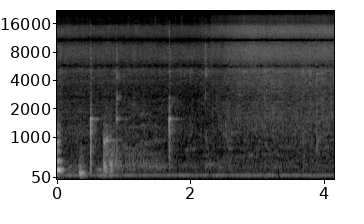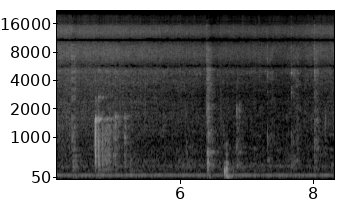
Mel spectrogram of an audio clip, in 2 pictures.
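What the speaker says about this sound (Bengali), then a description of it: "আপনাদের পেঁয়াজটা লাল করে দেখাবো লাল হয়ে গেছে পেঁয়াজটা" Onions, green chillies and garlic fry in a pan with a steady soft sizzle, broken by sharp clinks and scrapes of a spoon stirring, close and moderately loud, no talking.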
